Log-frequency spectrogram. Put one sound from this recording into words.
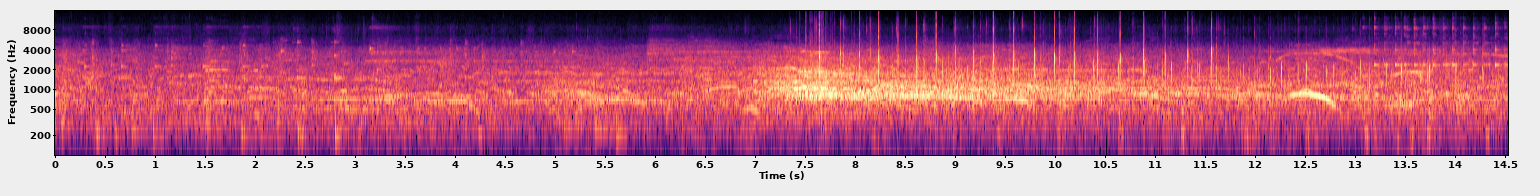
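A large outdoor crowd cheers and shouts, swelling loudly midway.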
